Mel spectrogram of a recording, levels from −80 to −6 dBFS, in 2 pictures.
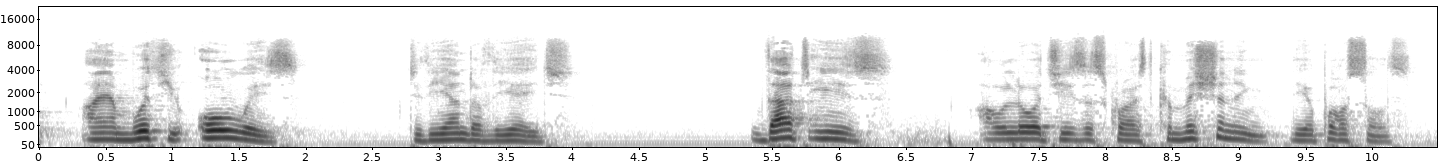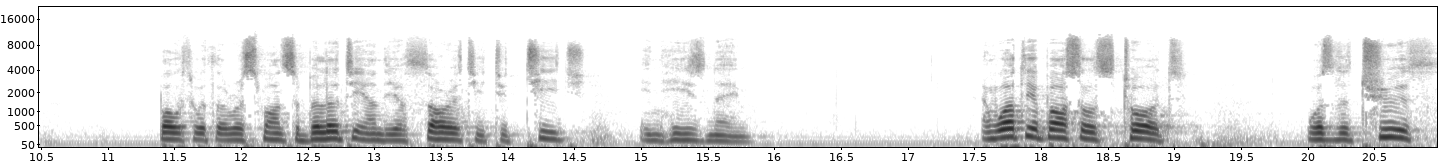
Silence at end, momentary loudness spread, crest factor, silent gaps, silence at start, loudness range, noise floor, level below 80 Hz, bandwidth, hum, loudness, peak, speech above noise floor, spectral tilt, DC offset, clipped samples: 0 s; 16 LU; 20 dB; none; 0.3 s; 7 LU; -64 dBFS; -58 dBFS; 11 kHz; 50 Hz at -65 dBFS; -30 LUFS; -10 dBFS; 35 dB; -6 dB/octave; under 0.1%; under 0.1%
